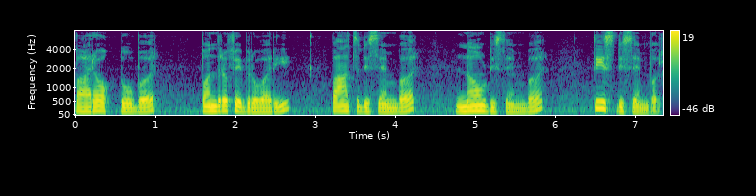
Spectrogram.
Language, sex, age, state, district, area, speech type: Goan Konkani, female, 45-60, Goa, Canacona, rural, spontaneous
